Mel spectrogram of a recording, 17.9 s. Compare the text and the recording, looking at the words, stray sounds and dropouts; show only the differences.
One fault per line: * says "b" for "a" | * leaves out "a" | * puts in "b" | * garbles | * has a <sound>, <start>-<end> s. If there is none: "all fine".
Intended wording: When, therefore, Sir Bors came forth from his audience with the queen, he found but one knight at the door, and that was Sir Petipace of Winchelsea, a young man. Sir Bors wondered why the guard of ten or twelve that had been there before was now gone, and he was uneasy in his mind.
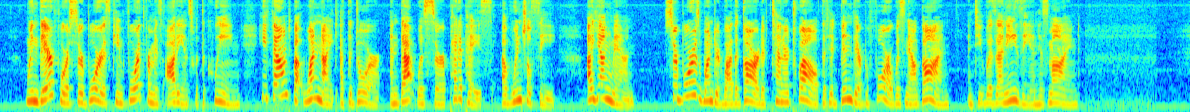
all fine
